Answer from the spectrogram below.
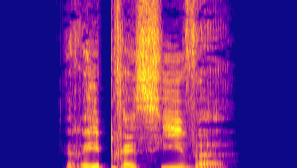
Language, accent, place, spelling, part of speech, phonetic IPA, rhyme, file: German, Germany, Berlin, repressive, adjective, [ʁepʁɛˈsiːvə], -iːvə, De-repressive.ogg
- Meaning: inflection of repressiv: 1. strong/mixed nominative/accusative feminine singular 2. strong nominative/accusative plural 3. weak nominative all-gender singular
